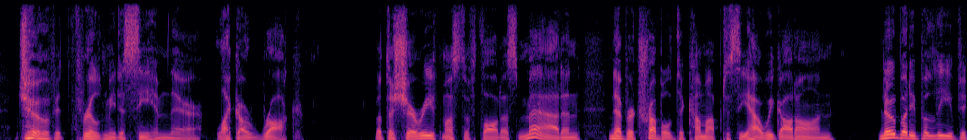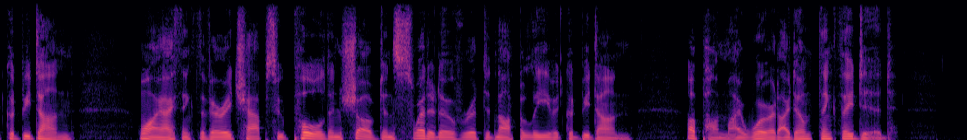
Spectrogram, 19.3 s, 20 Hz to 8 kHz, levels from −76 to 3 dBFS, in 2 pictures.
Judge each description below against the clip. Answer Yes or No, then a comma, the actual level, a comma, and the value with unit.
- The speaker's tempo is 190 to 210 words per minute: Yes, average, 200 wpm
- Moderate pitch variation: Yes, average, 3.6 semitones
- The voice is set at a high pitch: No, low, 115 Hz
